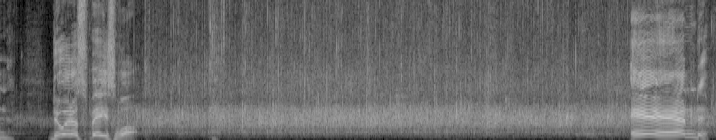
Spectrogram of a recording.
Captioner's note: applause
